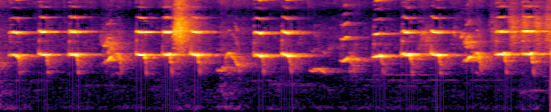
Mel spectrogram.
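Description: Cockatiels give rapid, repeated high chirps with a few harsher squawks mixed in.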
